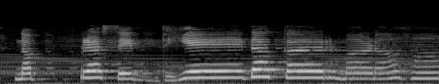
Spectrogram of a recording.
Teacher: ನ ಮೇಲೆ ಆಘಾತ, ಮುಂದೆ ಪ್ರ ಸಂಯುಕ್ತಾಕ್ಷರ ಇದ್ದ ಕಾರಣ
